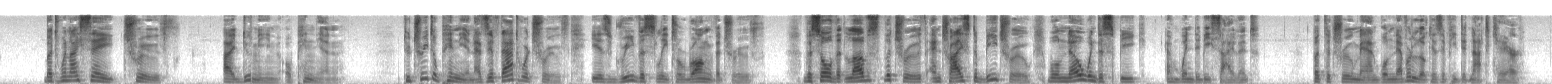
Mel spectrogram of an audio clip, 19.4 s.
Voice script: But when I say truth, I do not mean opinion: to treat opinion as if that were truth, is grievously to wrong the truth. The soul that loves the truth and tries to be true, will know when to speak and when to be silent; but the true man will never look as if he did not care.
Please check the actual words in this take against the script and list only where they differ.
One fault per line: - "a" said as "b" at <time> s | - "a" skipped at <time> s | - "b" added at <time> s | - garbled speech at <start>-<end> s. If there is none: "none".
- "not" skipped at 3.1 s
